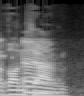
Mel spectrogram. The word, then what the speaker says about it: Yvonne Jung: You got, how do you say her name? I've never been good at it. – Yvonne Jung. – There you go.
